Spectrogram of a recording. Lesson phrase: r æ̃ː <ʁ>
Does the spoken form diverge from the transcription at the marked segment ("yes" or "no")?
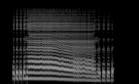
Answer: yes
